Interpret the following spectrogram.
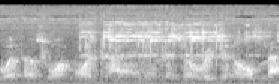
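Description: A voice speaking from a TV commercial soundtrack. A high, bell-like ringing tone sounds over it for about a second in the middle.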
